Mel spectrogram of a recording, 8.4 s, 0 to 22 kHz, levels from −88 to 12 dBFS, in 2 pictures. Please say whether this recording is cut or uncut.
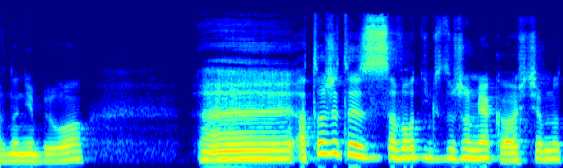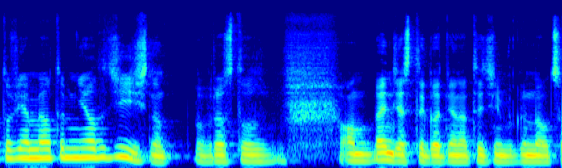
uncut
